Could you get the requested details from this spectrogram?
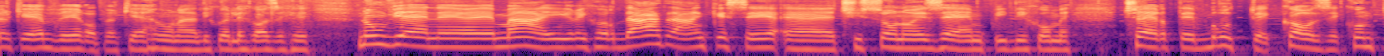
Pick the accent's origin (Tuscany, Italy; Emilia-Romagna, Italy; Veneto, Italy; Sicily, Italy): Tuscany, Italy; Florence; lo sapete, siamo di Firenze, siamo insopportabili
